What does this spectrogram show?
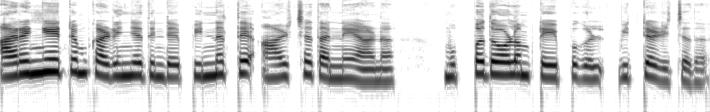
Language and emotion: Malayalam, neutral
